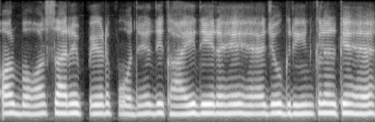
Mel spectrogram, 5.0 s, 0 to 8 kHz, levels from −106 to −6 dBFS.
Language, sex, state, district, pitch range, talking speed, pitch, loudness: Hindi, female, Haryana, Jhajjar, 210-225 Hz, 155 wpm, 220 Hz, -14 LUFS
